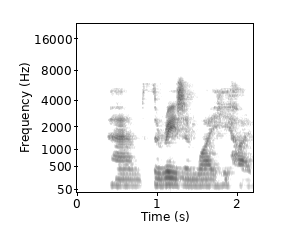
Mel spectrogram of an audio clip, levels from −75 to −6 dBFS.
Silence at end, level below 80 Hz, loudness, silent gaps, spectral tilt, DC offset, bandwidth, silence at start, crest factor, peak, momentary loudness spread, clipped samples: 0 s; -84 dBFS; -36 LUFS; none; -2.5 dB/octave; under 0.1%; 15 kHz; 0.4 s; 22 dB; -16 dBFS; 15 LU; under 0.1%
